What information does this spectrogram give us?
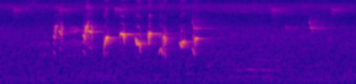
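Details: Doubled, fierce-style song from a southern 'dok taeng' red-whiskered bulbul: a quick burst of around ten chirpy whistled notes, followed by a couple of faint thin whistles and quiet.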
